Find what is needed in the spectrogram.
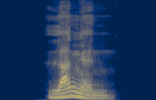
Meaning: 1. any of several small towns in Germany 2. a surname
- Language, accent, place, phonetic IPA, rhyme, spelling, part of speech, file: German, Germany, Berlin, [ˈlaŋən], -aŋən, Langen, proper noun, De-Langen.ogg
